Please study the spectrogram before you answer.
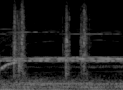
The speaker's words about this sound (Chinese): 二零一四年六月十一日，在新加坡的塞阿威路街道上，满满都是警察和记者。照相机的闪光灯和快门声此起彼落，现场的气氛非常紧张，就像是警匪电影里的现场一样。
